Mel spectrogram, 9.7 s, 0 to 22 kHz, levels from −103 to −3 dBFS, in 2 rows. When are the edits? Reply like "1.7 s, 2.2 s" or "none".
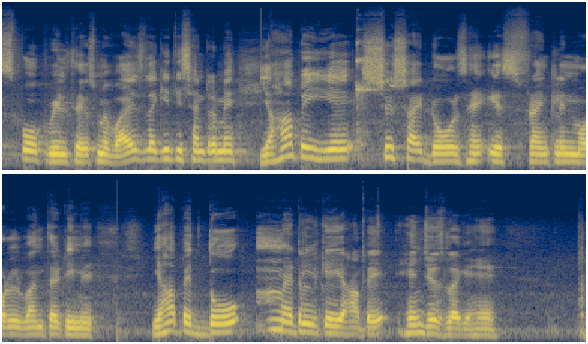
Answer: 2.2 s, 5.9 s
